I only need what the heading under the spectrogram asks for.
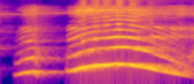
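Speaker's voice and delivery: high, loud takeoff whoop; whooping dragon. Acted. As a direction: let out a long, piercing woohoo. Dragon takes off flying.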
